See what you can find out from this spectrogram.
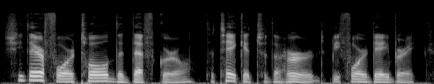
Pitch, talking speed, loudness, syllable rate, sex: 125 Hz, 195 wpm, -19 LUFS, 5.0 syllables/s, male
